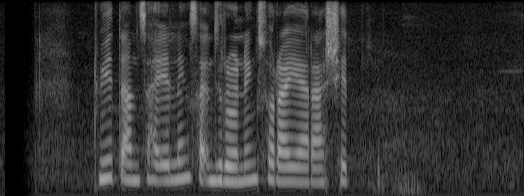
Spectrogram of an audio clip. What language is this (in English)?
Javanese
